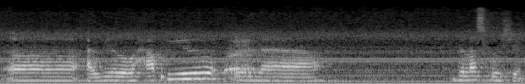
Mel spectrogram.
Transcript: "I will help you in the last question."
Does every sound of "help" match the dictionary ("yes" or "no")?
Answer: no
